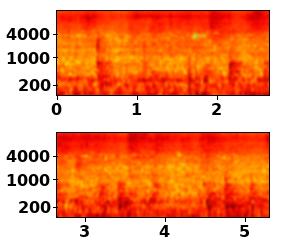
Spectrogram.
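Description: Onion, tomato and coconut masala sizzling in a clay pot while a spatula stirs and scrapes it: a steady frying hiss with faint scrapes.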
